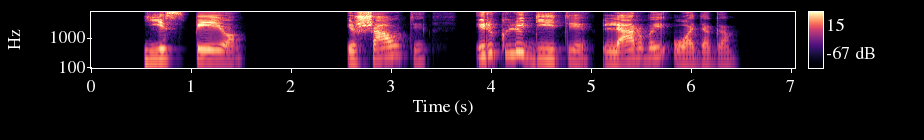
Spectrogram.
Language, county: Lithuanian, Šiauliai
